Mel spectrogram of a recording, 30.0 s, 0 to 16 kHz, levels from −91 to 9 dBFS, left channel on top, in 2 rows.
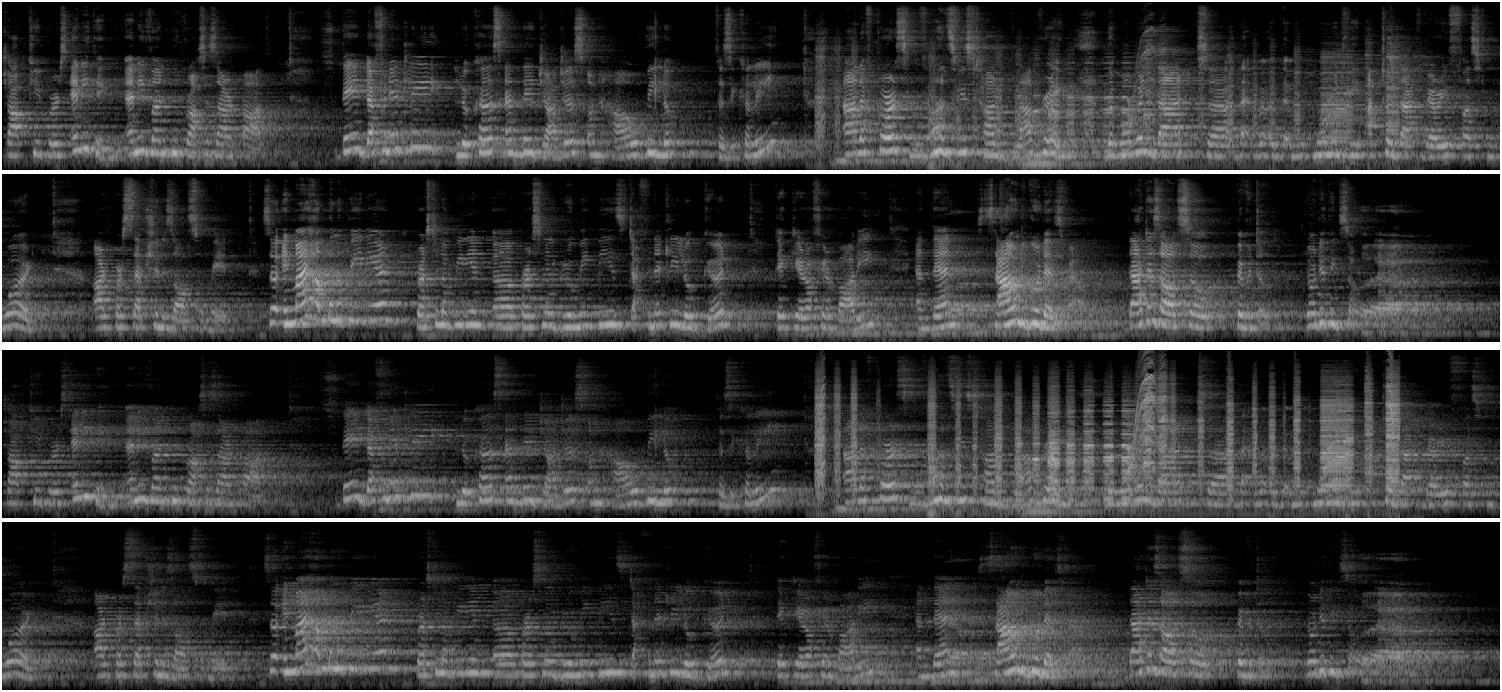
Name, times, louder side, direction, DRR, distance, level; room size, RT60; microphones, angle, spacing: voice 1, 0.0-2.9 3.4-6.8 7.2-17.3 17.6-22.3 22.7-23.8 24.1-24.6 24.9-25.9 26.2-27.7 28.0-28.5, left 4 dB, 75° left, 8 dB, 1.0 m, -33 dB
sound 1, 8.1-8.8 9.3-14.0, right 10 dB, 85° right, 0.5 m, -32 dB
voice 2, 8.3-8.8 22.9-23.8 24.3-24.8 28.4-29.2, left 1 dB, 20° left, -1 dB, 6.4 m, -42 dB
26.5 x 26.0 x 7.9 m, 2.9 s
head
